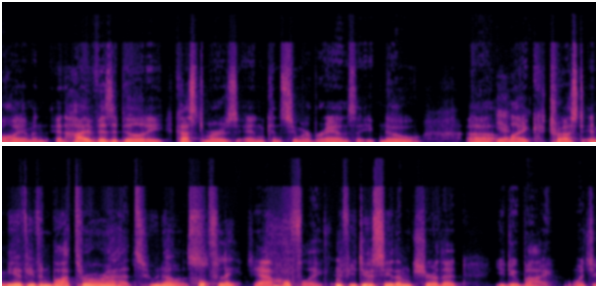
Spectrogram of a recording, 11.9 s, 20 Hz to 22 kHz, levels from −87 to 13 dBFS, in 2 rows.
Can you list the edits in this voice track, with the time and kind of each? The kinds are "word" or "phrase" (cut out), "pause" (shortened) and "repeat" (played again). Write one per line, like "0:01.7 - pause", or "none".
0:01.7 - pause
0:03.7 - word
0:06.0 - word
0:10.0 - phrase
